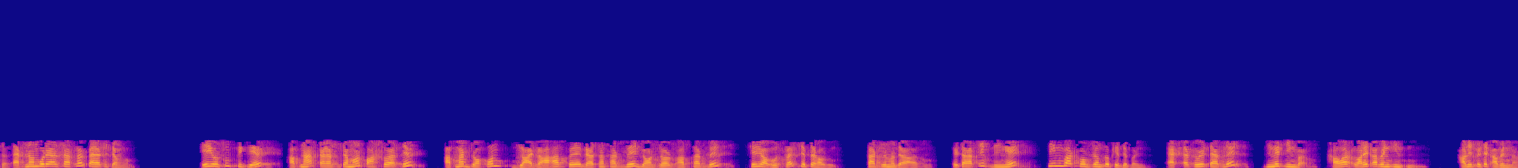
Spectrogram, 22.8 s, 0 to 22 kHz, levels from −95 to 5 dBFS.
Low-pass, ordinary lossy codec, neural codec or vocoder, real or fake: 3.6 kHz; MP3, 16 kbps; autoencoder, 44.1 kHz, a latent of 192 numbers a frame, MeloTTS; fake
